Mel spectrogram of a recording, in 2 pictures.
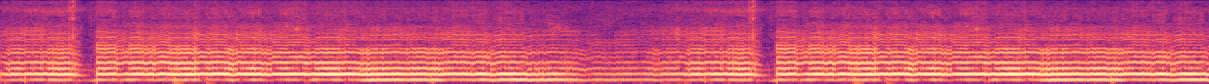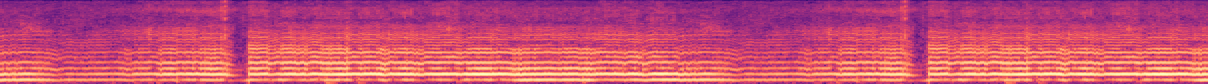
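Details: Bee landing, heard as a continuous, even buzz of low pitch with strong overtones, swelling slightly and dipping in short gaps roughly every three and a half seconds, nothing else audible.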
